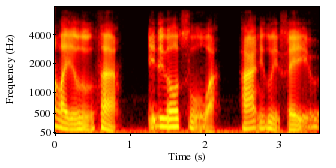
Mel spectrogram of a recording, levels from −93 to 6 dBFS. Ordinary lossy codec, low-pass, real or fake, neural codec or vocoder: none; 7.2 kHz; fake; autoencoder, 22.05 kHz, a latent of 192 numbers a frame, VITS, trained on many speakers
